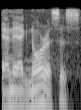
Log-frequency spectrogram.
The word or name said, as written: anagnorisis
